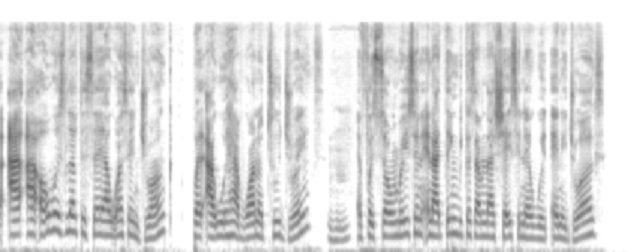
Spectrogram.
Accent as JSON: {"language": "English", "country": "Puerto Rico", "tie": "born there", "first_language": "Spanish", "second_language": "English", "said": "Because I've always considered myself a black woman. Mm-hmm. But I was born in Puerto Rico and I speak Spanish. My first language is Spanish."}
